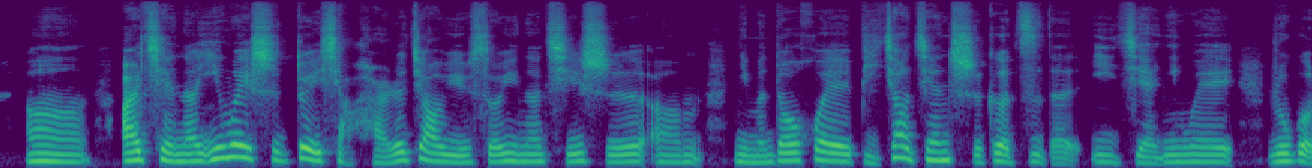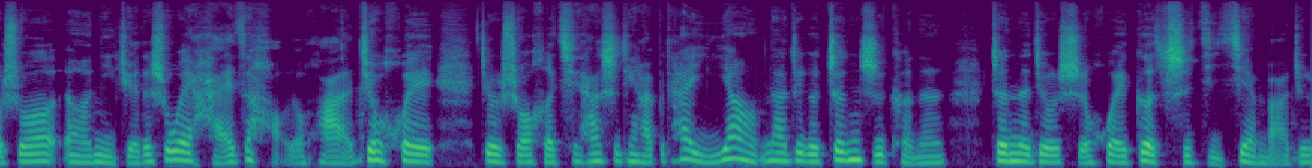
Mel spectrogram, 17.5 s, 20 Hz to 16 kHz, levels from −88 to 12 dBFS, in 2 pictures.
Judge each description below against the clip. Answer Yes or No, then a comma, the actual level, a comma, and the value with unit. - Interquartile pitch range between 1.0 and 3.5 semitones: Yes, average, 2.9 semitones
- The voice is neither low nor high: Yes, medium, 165 Hz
